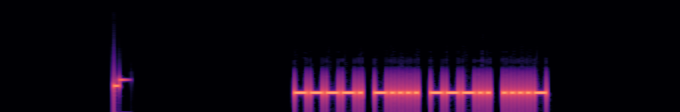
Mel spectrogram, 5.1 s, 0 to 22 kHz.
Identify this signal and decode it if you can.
Morse code, heard as a keyed tone, about 40 wpm, 700 Hz. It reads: 9684
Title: Numbers - 4-Digit 40wpm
